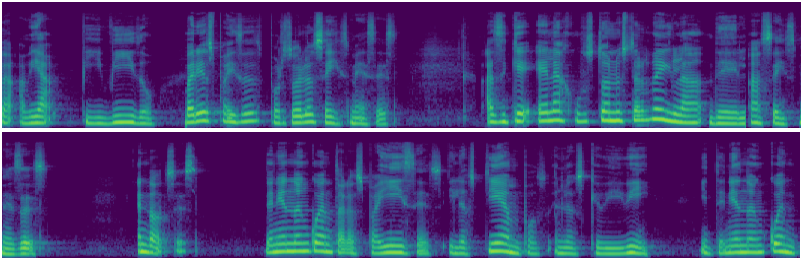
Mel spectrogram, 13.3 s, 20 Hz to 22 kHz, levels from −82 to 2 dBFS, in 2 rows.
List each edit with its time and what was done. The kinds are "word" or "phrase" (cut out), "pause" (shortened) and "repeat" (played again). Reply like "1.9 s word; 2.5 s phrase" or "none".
1.5 s word; 6.2 s word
